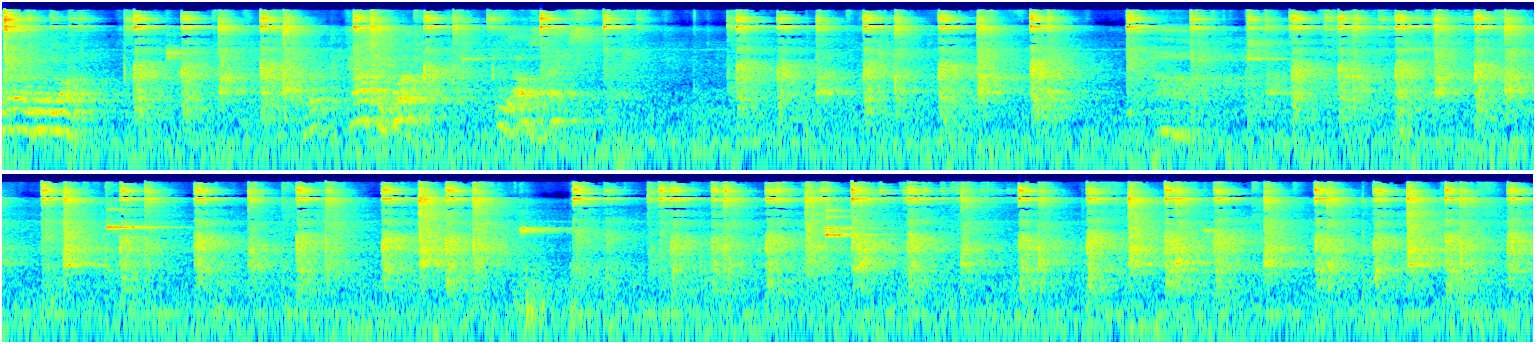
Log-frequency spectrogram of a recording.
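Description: Table tennis ball being hit back and forth in rallies: a run of quick, sharp clicks from paddle strikes and bounces on the table, with short pauses between points.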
